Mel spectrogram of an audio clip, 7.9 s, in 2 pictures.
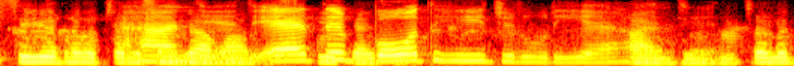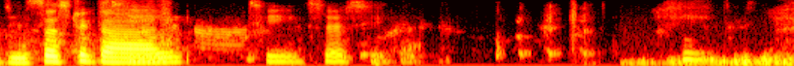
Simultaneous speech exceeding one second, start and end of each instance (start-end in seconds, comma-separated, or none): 0.7-2.0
